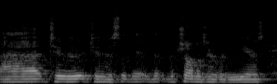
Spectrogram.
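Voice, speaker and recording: A man speaks with a Northern Irish accent. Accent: Northern Irish (Belfast). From Northern Ireland, Belfast. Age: 70s. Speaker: founder of a trauma charity. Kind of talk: interview.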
